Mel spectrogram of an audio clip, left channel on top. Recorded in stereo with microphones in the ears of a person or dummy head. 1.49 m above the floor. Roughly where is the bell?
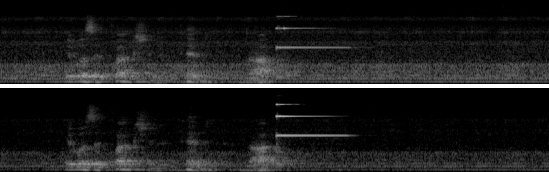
Centre.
